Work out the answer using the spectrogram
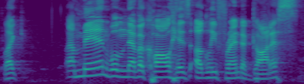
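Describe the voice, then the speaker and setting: Speaking at an unhurried pace in a slightly high voice, this middle-aged Boston comedian delivers blunt, colloquial stand-up stories to a live crowd. He's from South Boston and uses a stage microphone, with background noise audible throughout.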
